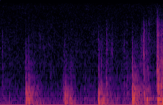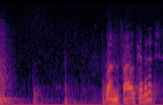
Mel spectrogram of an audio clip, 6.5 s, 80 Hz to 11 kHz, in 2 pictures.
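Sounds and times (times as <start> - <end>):
unlocked business door pushed open with thumps and clunks: 2.0 - 3.6
speech: 5.4 - 6.5.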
